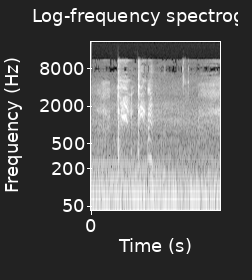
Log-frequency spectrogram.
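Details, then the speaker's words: Two or three short coughs with throat clearing over steady background noise from someone with an ongoing cough issue during an ASMR live stream; cough. "Sorry about that cough, guys. I have a little bit of a cough issue right now."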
